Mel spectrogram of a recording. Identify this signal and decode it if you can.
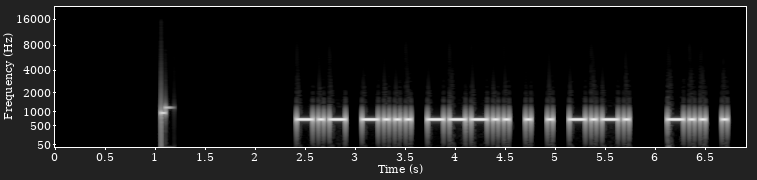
Morse code, heard as a keyed tone, about 22 wpm, 700 Hz. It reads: KB8EEC DE
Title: USA Callsign DE Callsign - 6 Characters - 22wpm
